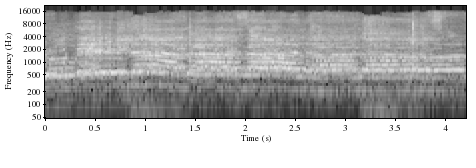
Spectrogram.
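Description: Men chanting a Shia mourning lament for Imam Hussein in unison, led by one voice over a microphone, in long drawn-out notes.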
